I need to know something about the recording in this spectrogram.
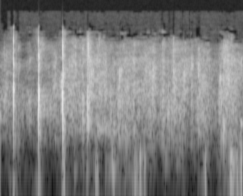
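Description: Audience applauding: a few separate claps at first, then thickening into steady applause.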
